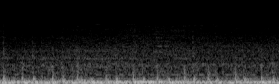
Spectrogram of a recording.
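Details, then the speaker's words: 2011 Toyota Corolla rattling under the steering over speed bumps: quick, light metallic clicks over a low engine rumble from a loose steering shaft U-joint. Its 12 mm bolt is then tightened. "yeah so it's rattling from this uh U-joint right here so what we're going to do is we're going to tighten this bolt off up"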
